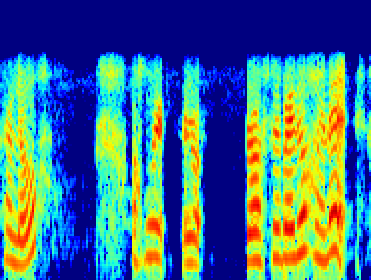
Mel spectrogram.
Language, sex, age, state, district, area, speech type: Assamese, female, 18-30, Assam, Biswanath, rural, conversation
